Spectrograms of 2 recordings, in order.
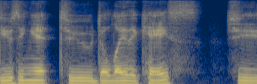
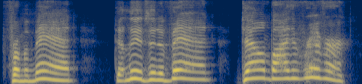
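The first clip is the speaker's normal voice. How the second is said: goofy imitation; 13 semitones higher, 3 dB louder than usual. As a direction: ham it up in a high voice. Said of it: "He's like".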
